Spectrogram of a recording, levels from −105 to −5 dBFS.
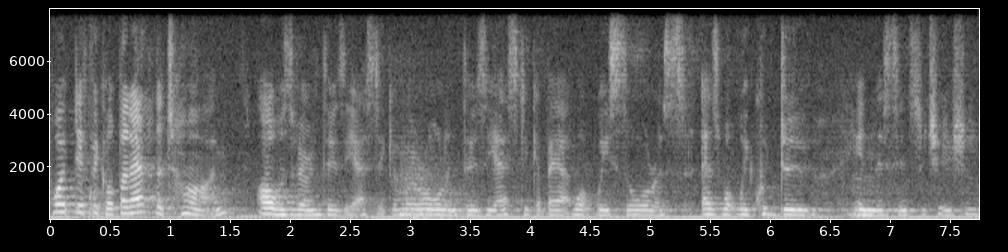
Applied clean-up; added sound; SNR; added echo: none; Idling / Engine starting / Accelerating, revving, vroom / Car; 10 dB; reverberation time 1.2 s.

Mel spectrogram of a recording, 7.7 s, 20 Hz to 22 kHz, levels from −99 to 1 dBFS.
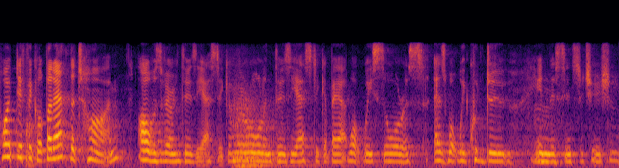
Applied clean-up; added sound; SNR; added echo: none; none; none; none.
